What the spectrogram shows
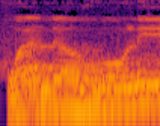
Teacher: Wad da sukun pantulkan karena dal bagian dari huruf qalqalah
